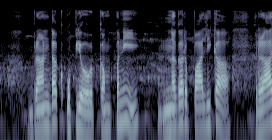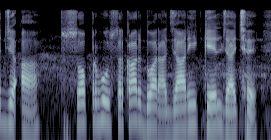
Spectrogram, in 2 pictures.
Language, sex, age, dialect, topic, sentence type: Maithili, male, 60-100, Eastern / Thethi, banking, statement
